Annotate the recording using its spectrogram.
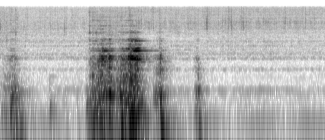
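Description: Chicken and onions frying in an enamelled cast-iron Zwilling pot as its lid is put on: bursts of sizzling and lid noise in the first two seconds or so. After that the covered pot goes quiet, with a faint steady hum behind it.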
